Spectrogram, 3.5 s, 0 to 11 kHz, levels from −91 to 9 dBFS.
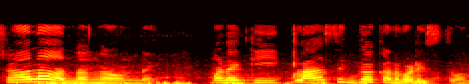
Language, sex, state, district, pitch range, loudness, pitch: Telugu, female, Andhra Pradesh, Sri Satya Sai, 195-295 Hz, -17 LUFS, 255 Hz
